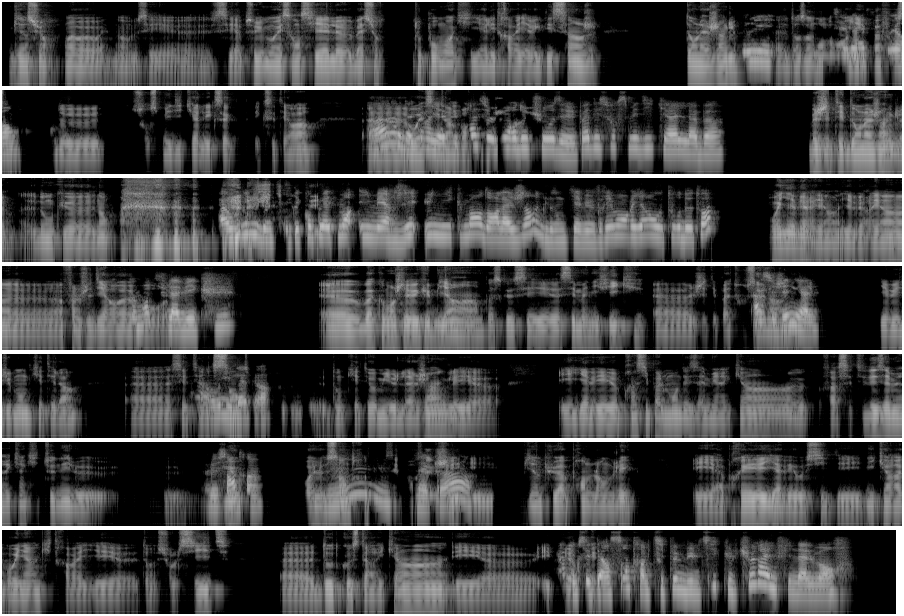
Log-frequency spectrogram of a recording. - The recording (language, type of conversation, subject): French, podcast, Quel conseil donnerais-tu à quelqu’un qui part seul pour la première fois ?
- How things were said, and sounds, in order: static; other background noise; distorted speech; laugh; tapping; unintelligible speech; laughing while speaking: "finalement"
